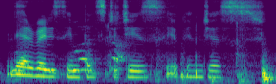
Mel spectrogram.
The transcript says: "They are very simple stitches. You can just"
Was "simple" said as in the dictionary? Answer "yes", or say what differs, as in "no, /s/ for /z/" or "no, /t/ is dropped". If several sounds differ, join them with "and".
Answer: yes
